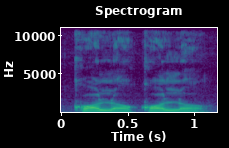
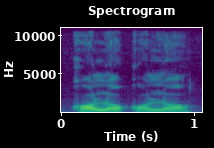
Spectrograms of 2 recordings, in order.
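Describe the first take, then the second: First: Every syllable is on a low tone. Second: The tones go high, mid, low, mid. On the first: It means fox, an animal. "And the last one is kọ́lọkọ́lọ ... dodo, dodo" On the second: It means circuitously, by a winding way. "The second one, kọ́lọkọ́lọ, mire, dore"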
